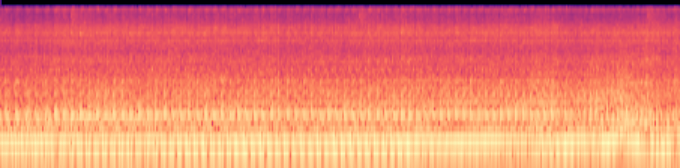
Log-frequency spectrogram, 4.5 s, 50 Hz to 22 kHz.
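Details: Suzuki GSX-R150 with NOBI Neo SS racing exhaust, held at about 2000 rpm after the fix for stuttering: smooth, even, quieter exhaust note with no stutter or misses; engine running cleanly.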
